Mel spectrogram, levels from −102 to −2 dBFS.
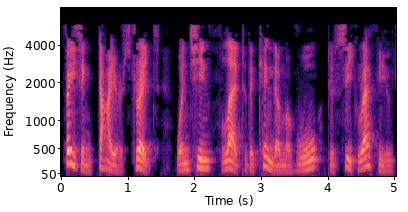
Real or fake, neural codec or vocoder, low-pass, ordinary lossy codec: real; none; 7.2 kHz; MP3, 24 kbps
